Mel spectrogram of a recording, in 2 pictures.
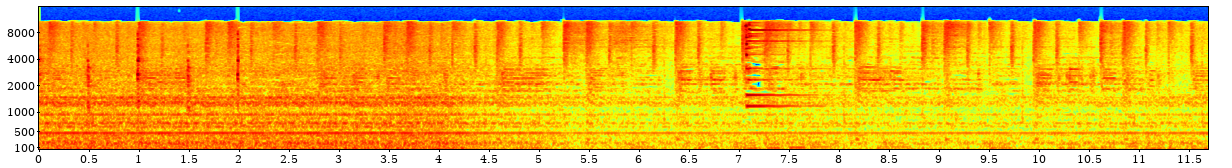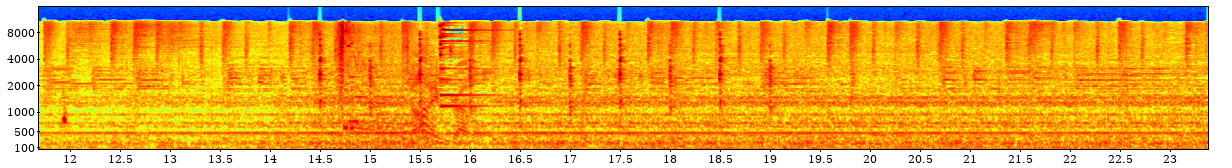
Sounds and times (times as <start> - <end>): Music: 0.0 - 23.3.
